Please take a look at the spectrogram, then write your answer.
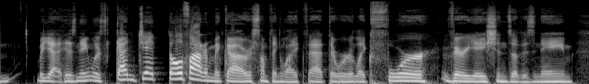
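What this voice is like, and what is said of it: Usual voice. Nothing is said of it.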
